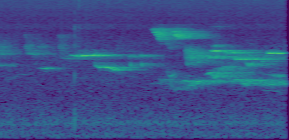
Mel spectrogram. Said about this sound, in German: Die Essenz hier aus dem Wald, dem ich umgeben bin von Grün aller Facetten, von Bäumen, von Vögeln, die ihren ja, ihr Lied zwitschern, du wirst es hören.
